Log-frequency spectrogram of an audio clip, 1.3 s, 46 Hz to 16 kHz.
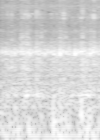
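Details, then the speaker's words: Mercedes W126 300SD diesel at idle with the air conditioning on: a constant high-pitched squeal from the AC belt. A water test was used to tell belt from compressor; a tightened genuine Mercedes AC belt eliminated it. "my air-conditioning is already running and I think you can probably hear the belt noise"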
